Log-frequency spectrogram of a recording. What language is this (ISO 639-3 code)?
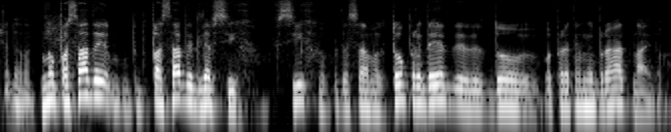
ukr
